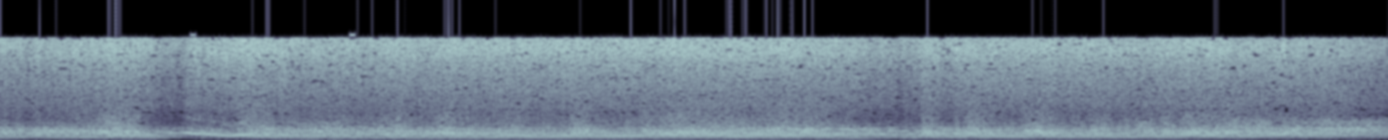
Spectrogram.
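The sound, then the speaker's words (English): A speeding train roars past a short distance from Modoc City, its steady rumble filling the scene while a long, sustained whistle blares over it with no voices. “Meanwhile, a short distance from Modoc City, Cliff Gullison hurried through the empty passenger car and joined Gopher in the engine cab of a speeding train.”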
